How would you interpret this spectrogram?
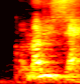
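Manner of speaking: high, loud snapped order; panicked command to stay still; sharp hush. Retold or imitated. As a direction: shut him up fast before trouble. Man hushing the cleaner quickly.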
